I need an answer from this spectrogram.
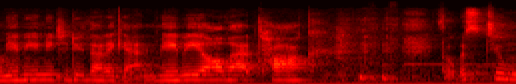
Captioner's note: chuckles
